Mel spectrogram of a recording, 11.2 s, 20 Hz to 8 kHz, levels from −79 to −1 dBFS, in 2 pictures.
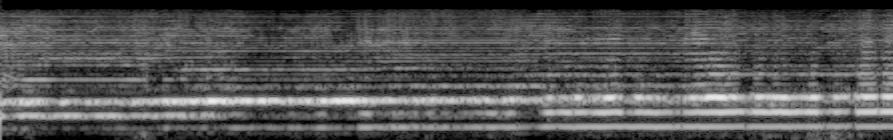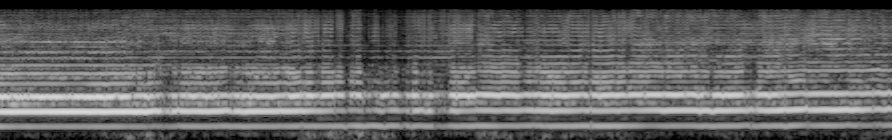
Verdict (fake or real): fake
